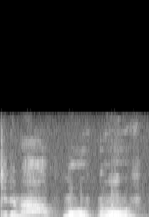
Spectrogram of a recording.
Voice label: babble move move; valve; gook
